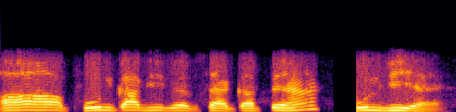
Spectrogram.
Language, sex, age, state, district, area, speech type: Hindi, male, 60+, Bihar, Darbhanga, urban, conversation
